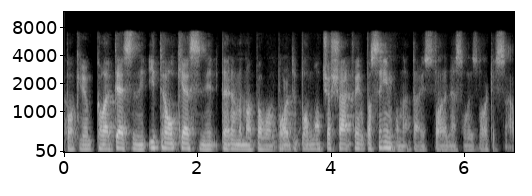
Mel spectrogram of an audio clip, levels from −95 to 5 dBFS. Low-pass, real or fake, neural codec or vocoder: 7.2 kHz; fake; codec, 16 kHz, 1.1 kbps, Voila-Tokenizer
